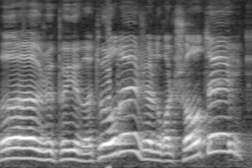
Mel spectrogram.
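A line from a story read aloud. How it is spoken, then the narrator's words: Shouting. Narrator (French): crie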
